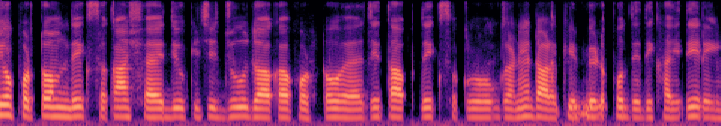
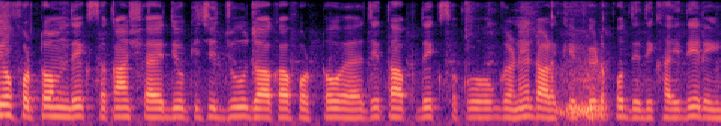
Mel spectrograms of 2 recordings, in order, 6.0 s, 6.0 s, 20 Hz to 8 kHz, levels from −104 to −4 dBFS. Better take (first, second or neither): second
